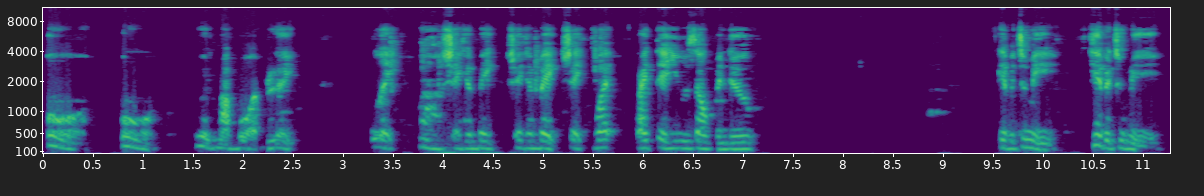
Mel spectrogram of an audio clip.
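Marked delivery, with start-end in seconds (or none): none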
